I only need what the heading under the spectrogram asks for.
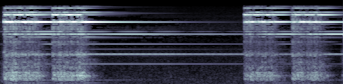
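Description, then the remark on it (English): A telephone bell rings loudly in two double-burst rings, the first fading away into a pause of about two seconds before the second ring begins. No one speaks. “Let it ring. Let it go on ringing. I won't answer it.”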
